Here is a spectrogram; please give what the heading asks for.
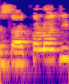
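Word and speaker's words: psychology: यदि शब्द पी से शुरू हो और उसके तुरंत बाद ऐसे एन आए तो पी साइलेंट रहता है। साइकोलॉजी मीन्स मनोविज्ञान, साइकोलॉजिस्ट मीन्स मनोचिकित्सक, साइको मीन्स मानसिक, निमोनिया।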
